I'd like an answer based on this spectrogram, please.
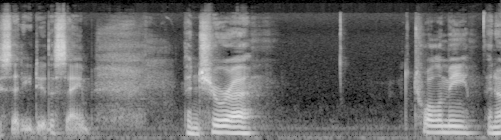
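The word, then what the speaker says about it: Tuolumne: see every big city do the same ventura tuolumi i know how to pronounce that now you proud of me tuala me um san bernardino so yeah there's a lot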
